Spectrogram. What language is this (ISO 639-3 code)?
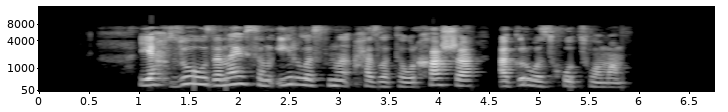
abk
